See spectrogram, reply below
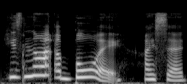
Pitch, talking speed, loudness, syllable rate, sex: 290 Hz, 225 wpm, -16 LUFS, 5.4 syllables/s, female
